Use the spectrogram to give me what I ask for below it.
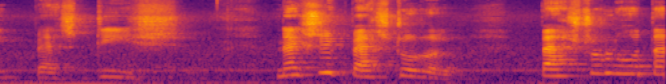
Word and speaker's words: pastiche: Spelling क्या है? PASTICHE, पेस्टिश।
